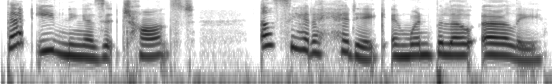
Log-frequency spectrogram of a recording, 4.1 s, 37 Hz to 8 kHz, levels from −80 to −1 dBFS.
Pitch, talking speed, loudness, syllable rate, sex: 260 Hz, 190 wpm, -19 LUFS, 6.4 syllables/s, female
